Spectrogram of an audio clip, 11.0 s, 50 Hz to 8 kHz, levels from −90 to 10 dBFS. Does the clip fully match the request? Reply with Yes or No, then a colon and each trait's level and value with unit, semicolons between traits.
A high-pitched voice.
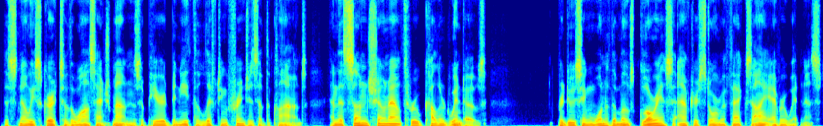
No: very low, 90 Hz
